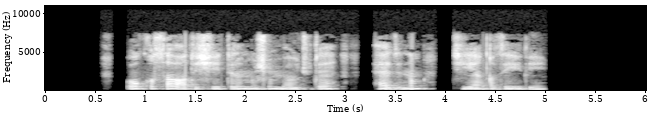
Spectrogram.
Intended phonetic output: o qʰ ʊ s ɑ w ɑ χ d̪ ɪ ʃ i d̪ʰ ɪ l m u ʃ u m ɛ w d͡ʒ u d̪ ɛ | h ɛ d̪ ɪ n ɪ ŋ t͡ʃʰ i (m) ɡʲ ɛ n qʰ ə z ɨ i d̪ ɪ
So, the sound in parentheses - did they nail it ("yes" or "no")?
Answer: no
